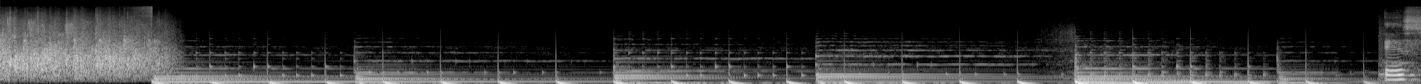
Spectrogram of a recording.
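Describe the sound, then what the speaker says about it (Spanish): A short burst of applause rises at a judge's swearing-in ceremony as a minister of the Court of Appeals of La Serena, lasting under two seconds before giving way to steady tonal music. "Le damos un fuerte aplauso."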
